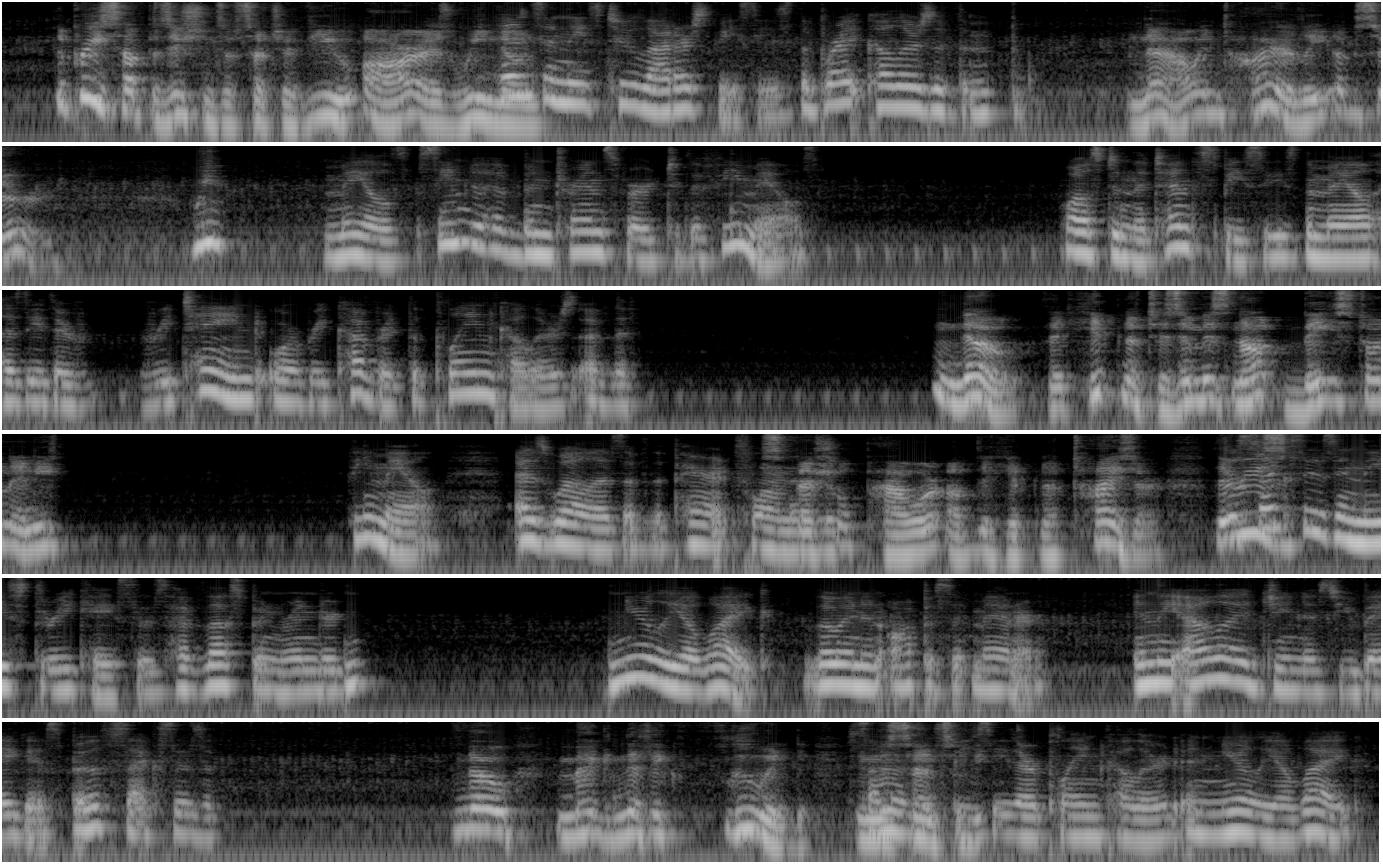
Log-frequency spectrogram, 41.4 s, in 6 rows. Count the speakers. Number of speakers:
two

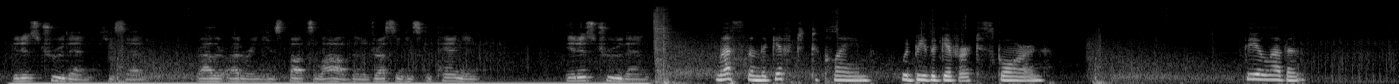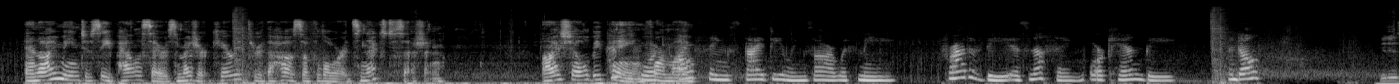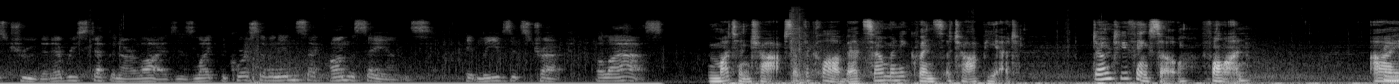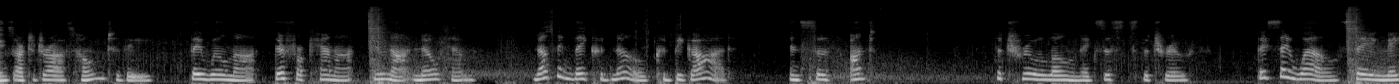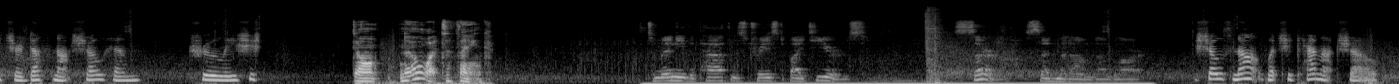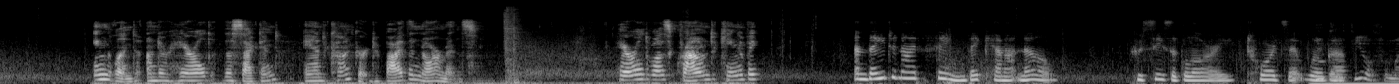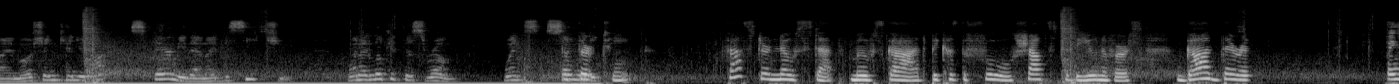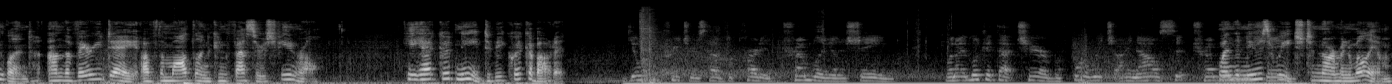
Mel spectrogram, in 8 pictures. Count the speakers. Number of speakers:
three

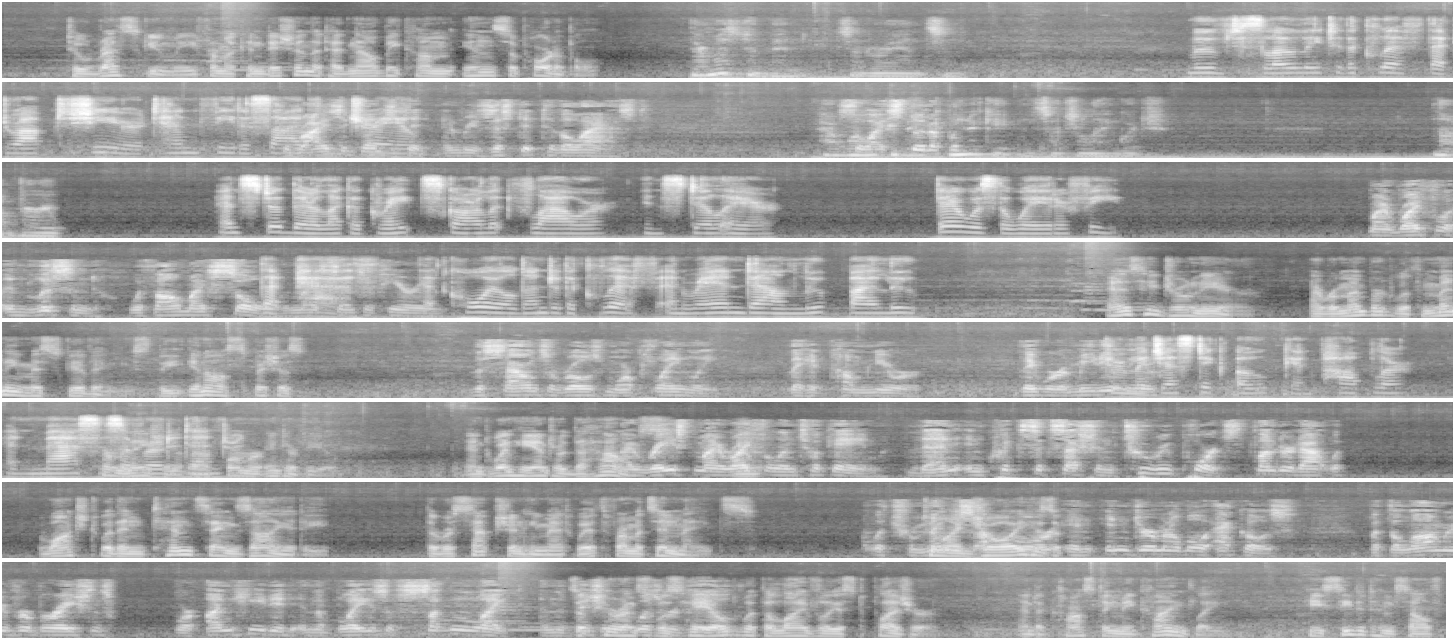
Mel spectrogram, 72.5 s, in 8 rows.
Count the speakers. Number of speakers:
four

